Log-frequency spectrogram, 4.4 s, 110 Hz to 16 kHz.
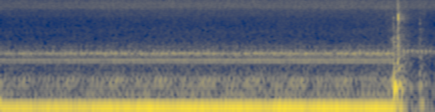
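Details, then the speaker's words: Single-phase motor run with a larger-than-specified run capacitor instead of its original 25: barely starts, current stays high, loud droning hum wavering with mains oscillation, then clicks off; oversized capacitor makes the motor hum, original runs smoothly. "Mas olha o barulho dele, fica dando aquele barulho da oscilação da rede elétrica, fica roncando."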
